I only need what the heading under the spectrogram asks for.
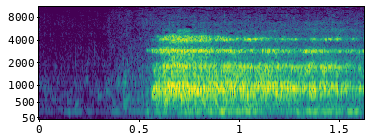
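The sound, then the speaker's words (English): A long, deep inhale during a guided meditation. The airy breath swells suddenly at about half a second and holds steady and fairly loud for over a second, with no talking. “let's take one last nice deep breath to round out this meditation.”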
